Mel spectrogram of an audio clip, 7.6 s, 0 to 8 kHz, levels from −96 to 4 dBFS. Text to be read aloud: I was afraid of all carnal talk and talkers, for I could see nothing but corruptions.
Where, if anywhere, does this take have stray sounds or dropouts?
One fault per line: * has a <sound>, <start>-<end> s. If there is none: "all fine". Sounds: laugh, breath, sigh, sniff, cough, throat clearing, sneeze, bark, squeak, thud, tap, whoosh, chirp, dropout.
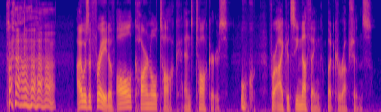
* has a laugh, 0.1-1.1 s
* has a breath, 4.8-5.1 s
